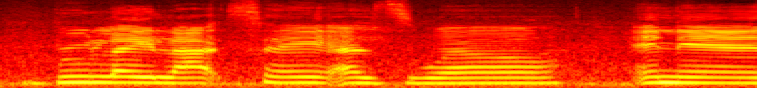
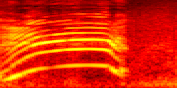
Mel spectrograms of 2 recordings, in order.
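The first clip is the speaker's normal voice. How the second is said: very high little squeal of delight; excited squeal. Real, not acted. Tasting the new drink, high excited squeal. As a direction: squeal like the drink thrilled you.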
